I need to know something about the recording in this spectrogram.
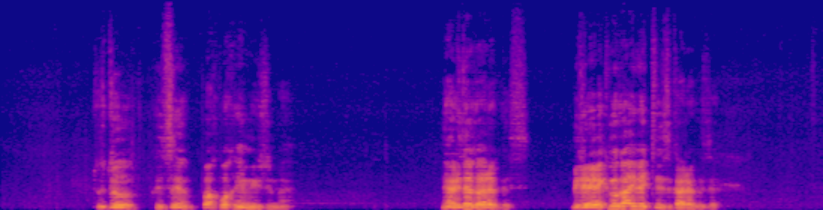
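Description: An older man speaks firmly in a low voice.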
